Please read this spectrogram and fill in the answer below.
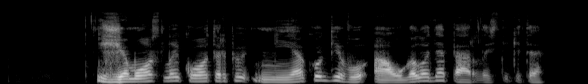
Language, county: Lithuanian, Klaipėda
